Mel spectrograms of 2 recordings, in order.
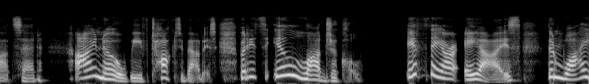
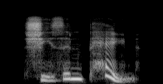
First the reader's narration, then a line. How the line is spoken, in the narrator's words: Embot said softly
